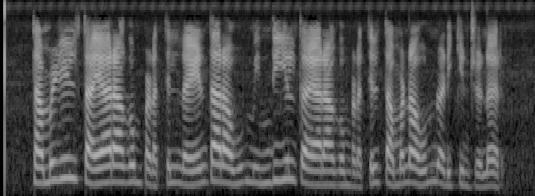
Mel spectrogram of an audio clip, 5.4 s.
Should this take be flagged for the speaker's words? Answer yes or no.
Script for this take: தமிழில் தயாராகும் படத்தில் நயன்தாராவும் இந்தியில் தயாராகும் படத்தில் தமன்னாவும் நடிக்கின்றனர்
no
